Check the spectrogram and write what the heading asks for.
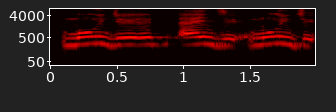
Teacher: Yang ini qalqalah sugra, lantunan yang perlahan. Lantunan yang kecil.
